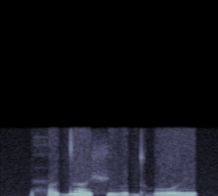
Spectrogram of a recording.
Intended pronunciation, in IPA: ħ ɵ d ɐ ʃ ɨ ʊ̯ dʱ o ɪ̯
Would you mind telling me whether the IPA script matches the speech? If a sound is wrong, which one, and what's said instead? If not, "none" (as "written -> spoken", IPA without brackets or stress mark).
none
